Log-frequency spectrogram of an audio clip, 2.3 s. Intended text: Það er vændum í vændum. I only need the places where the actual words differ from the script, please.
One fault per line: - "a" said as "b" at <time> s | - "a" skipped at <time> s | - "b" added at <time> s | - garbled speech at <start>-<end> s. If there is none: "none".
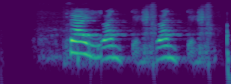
none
